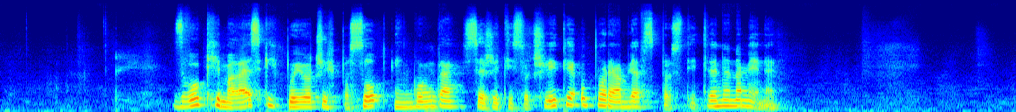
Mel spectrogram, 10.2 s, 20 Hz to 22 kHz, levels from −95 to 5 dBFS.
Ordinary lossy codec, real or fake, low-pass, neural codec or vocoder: none; fake; 19.8 kHz; codec, 44.1 kHz, 2.6 kbps, DAC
